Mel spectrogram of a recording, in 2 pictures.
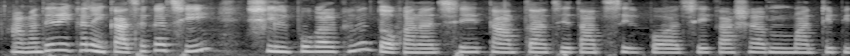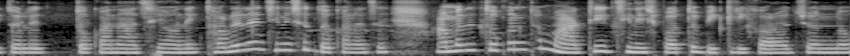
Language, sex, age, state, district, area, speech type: Bengali, female, 30-45, West Bengal, Hooghly, urban, spontaneous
